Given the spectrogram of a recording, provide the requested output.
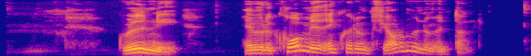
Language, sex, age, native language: Icelandic, male, 40-49, Icelandic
